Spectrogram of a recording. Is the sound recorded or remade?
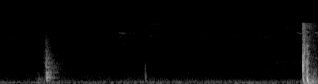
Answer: recorded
